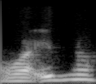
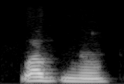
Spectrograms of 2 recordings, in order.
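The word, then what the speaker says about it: وَابْنُ: Ketika di tengah-tengah dia tidak dibaca. Wabnu. Jadi bacanya ini wabnu Hamidin fil jami'ah. Wabnu Hamidin fil jami'ah. Kalau bilang wa ibnu tidak salah. Yang benar adalah wabnu.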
